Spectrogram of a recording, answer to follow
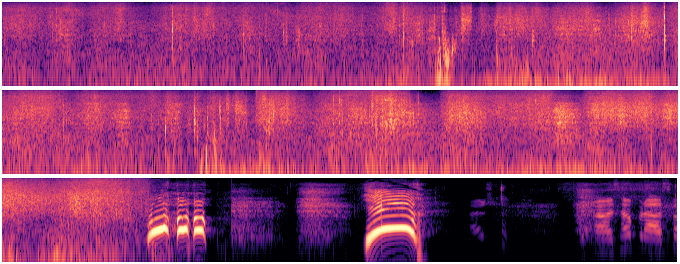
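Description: Wind rushing over the microphone and skis hissing and crunching through deep powder snow for about fifteen seconds, then cutting off suddenly. Two loud shouted calls follow, the second a long call that rises and then falls.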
